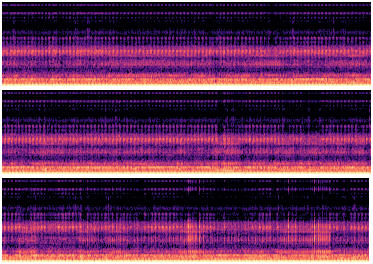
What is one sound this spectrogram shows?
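An ATV engine drones while driving along a dirt track.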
